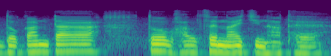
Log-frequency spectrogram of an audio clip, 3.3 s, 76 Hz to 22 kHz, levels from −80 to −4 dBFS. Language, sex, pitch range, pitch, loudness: Sadri, male, 110-125 Hz, 115 Hz, -19 LUFS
